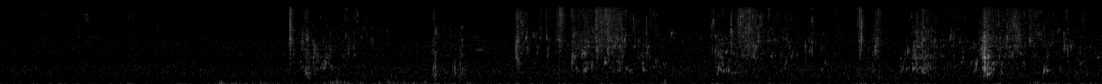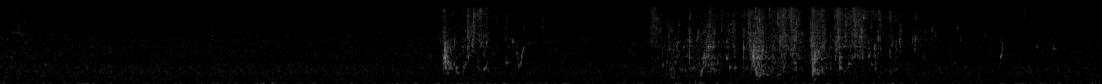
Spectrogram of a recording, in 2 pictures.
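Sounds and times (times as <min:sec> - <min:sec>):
water splashing: 0:02.9 - 0:11.0, 0:15.4 - 0:16.3, 0:17.5 - 0:20.4.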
